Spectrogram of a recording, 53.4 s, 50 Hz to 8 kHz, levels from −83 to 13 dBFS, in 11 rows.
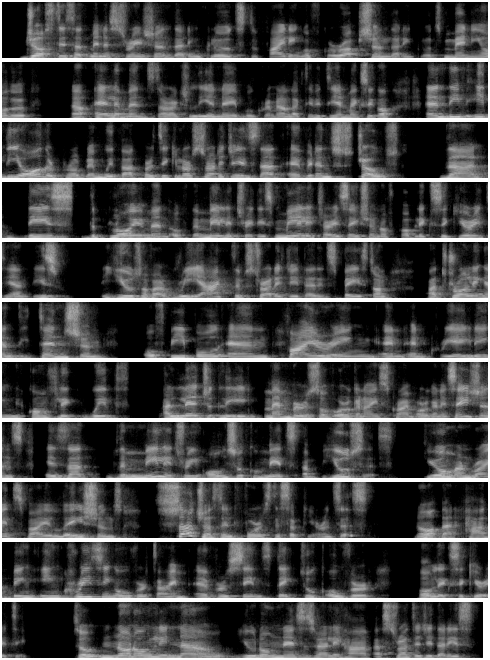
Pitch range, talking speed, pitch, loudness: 165-205 Hz, 130 wpm, 180 Hz, -20 LUFS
